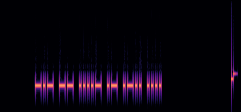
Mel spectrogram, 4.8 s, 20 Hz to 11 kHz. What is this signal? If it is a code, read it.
Morse code, heard as a keyed tone, about 32 wpm, 700 Hz. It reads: KM4ALH
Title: USA Call Signs - 6 Characters - 2x Character Spacing - 30wpm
